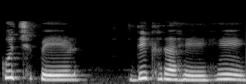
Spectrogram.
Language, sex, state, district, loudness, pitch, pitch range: Hindi, female, Madhya Pradesh, Bhopal, -12 LUFS, 225 Hz, 210-255 Hz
